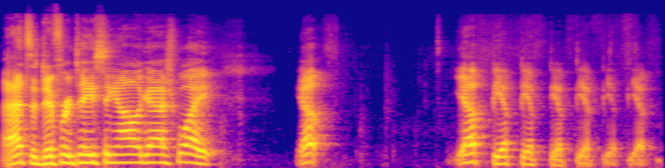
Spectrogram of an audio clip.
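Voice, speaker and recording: An American man hosting a casual livestream Q&A, chatting in an animated way and repeating short phrases for emphasis. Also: sits high, normal speed, creaky. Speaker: livestream host answering chat questions.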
